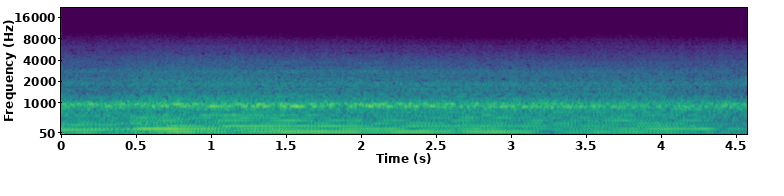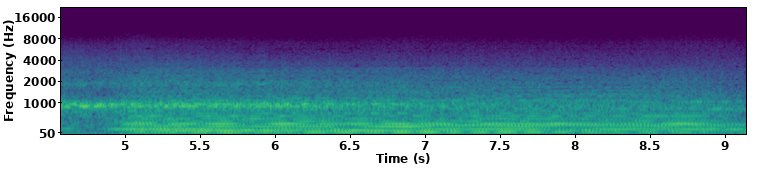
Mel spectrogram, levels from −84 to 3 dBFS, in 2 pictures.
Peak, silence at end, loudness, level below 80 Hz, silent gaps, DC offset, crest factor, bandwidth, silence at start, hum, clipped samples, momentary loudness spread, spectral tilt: -6 dBFS; 0 s; -21 LUFS; -32 dBFS; none; under 0.1%; 14 dB; 7.6 kHz; 0 s; none; under 0.1%; 6 LU; -8.5 dB/octave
